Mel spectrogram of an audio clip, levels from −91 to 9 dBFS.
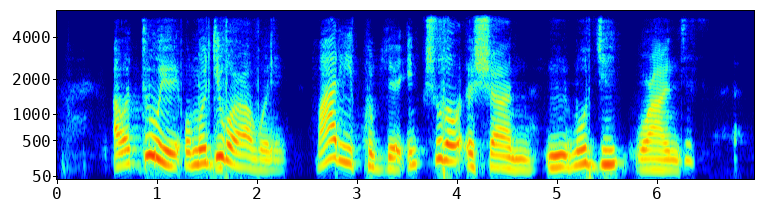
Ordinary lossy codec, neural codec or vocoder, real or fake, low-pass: AAC, 48 kbps; codec, 16 kHz, 0.5 kbps, X-Codec, HuBERT features, trained on LibriSpeech; fake; 5.4 kHz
